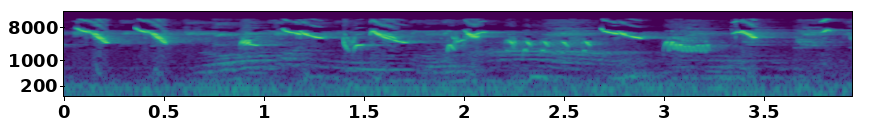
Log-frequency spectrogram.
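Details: Singing canary (kenari) delivering rapid high whistled sweeps, then a brief stuttering run of five short repeated notes and more chirps; faint low hum behind.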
